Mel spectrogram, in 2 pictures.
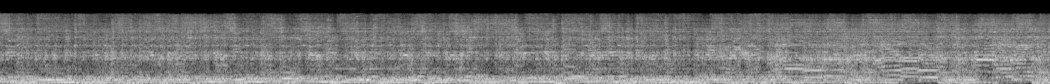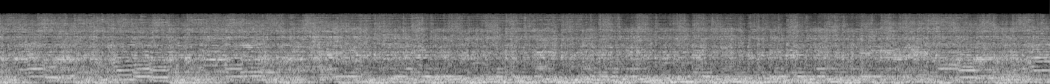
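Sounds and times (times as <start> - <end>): electric guitar fast picking: 0.0 - 21.0.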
